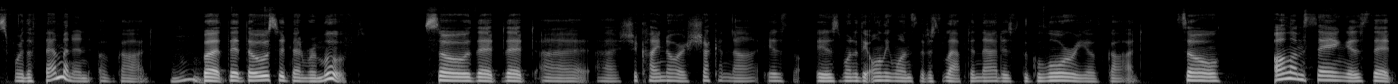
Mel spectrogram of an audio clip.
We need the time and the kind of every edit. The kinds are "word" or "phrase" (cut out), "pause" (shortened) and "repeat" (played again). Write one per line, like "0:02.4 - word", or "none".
0:00.9 - word
0:05.0 - repeat
0:08.1 - pause
0:11.6 - pause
